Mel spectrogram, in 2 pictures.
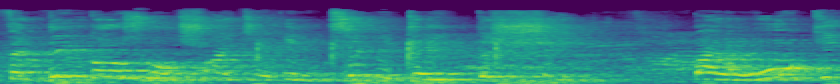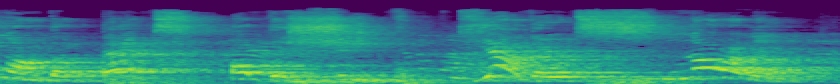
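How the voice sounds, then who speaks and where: Male pastor with a very high, fervent preaching voice, recorded distant in a big reverberant sanctuary. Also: expressive, slow. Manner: impassioned preaching with shouted, repeated refrains. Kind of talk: sermon. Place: church sanctuary. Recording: echoey church hall, distant mic, organ music and congregation.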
